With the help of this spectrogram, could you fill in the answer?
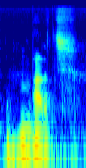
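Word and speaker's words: Barx: ¿Cómo, lo, pronuncias? – Barch. – Barch, sí, vale.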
